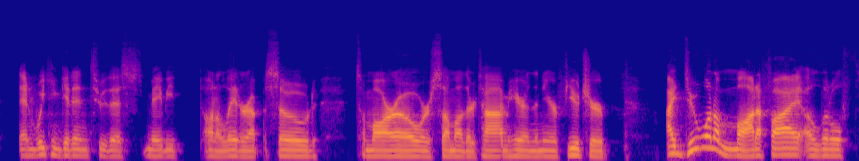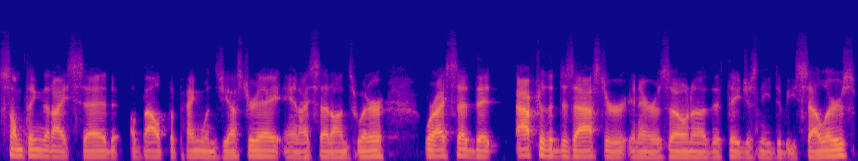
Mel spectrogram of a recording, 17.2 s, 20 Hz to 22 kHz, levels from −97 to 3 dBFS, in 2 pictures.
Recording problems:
muffled; very; fading above 2.5 kHz

